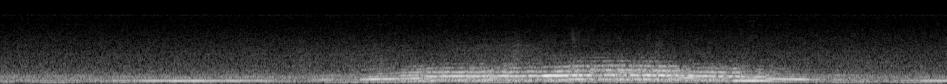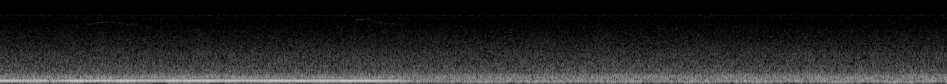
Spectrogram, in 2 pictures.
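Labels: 0.5s A distant gust of wind gradually increases. 13.2s

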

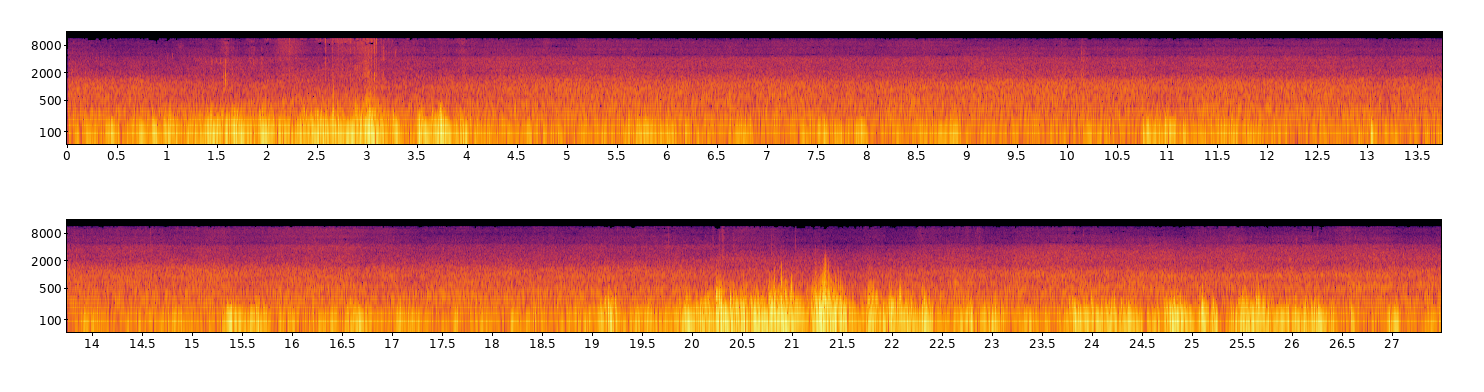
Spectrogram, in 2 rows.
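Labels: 0.0s Water streaming nearby with muffled and noisy background. 27.5s
0.1s Wind blowing, muffled. 4.1s
3.4s Clothes rustling. 4.2s
19.8s Wind blowing outdoors. 26.5s

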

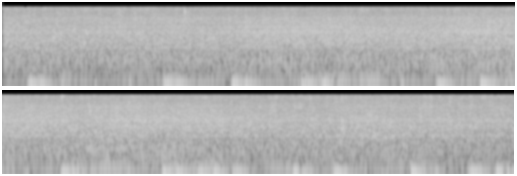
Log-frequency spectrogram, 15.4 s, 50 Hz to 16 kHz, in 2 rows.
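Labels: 0.0s Rain pouring steadily, creating a pitter-patter sound. 15.4s
0.0s Traffic repeatedly driving by creates a muffled whooshing sound. 15.4s

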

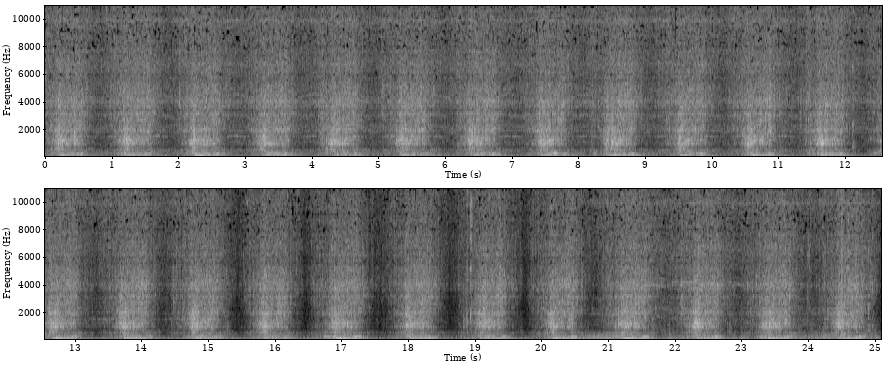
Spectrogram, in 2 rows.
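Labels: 0.0s A washing machine pump operates periodically. 25.1s

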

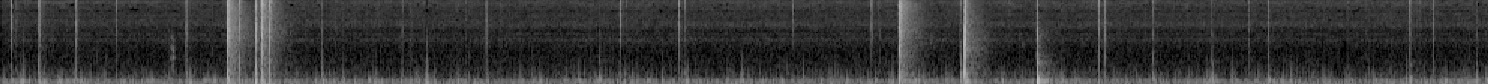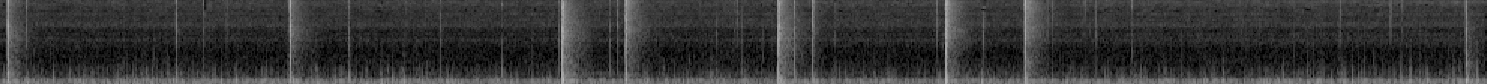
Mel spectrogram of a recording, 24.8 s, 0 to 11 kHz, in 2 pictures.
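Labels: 0.1s Crackling sounds of a fire starting and gradually growing larger as the wood begins to burn. 24.8s

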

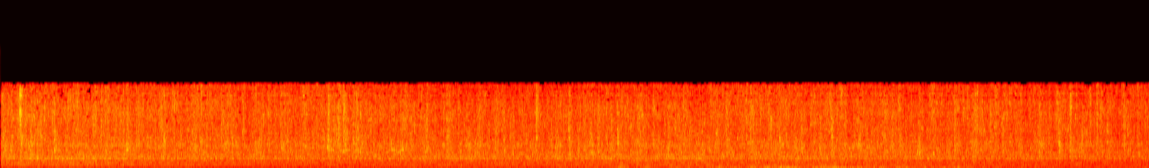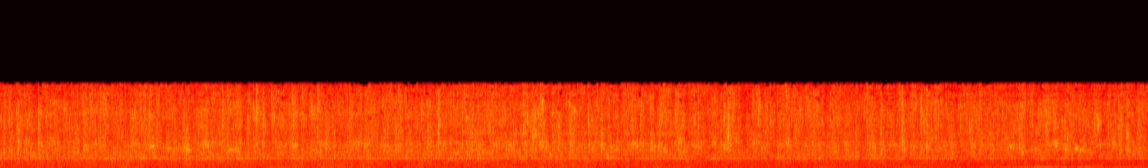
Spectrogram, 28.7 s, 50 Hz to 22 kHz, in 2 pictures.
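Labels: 0.0s Rain pouring continuously onto a hard surface during a storm. 28.7s
4.0s Birds chirping quietly in the background during a rainstorm. 6.9s
7.6s Thunder growls loudly during a rainstorm and then slowly fades out. 28.7s
15.5s Birds chirp quietly in the background during a rainstorm. 19.5s
24.9s Birds chirp quietly in the background during a rainstorm. 28.7s

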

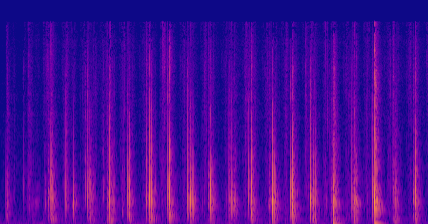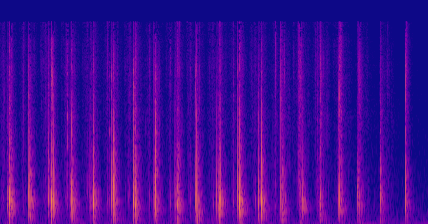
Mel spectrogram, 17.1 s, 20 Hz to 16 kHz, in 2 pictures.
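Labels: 0.1s The sharp, rhythmic click-clack of high heels echoes with each step as someone steadily walks or runs. 17.0s

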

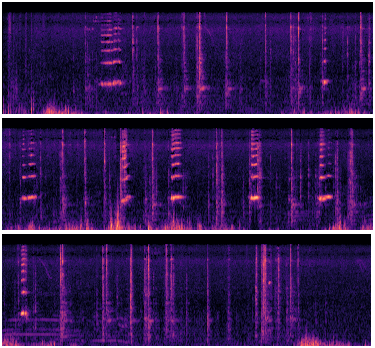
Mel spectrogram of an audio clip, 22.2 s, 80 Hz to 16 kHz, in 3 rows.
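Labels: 0.0s Footsteps on grass. 1.6s
0.0s Wind blowing in the distance. 1.6s
1.6s A metal gate is opening. 3.0s
3.1s Wind blowing in the background. 14.6s
3.1s A metal gate is screeching. 22.2s
14.6s A cow is mooing nearby. 17.8s

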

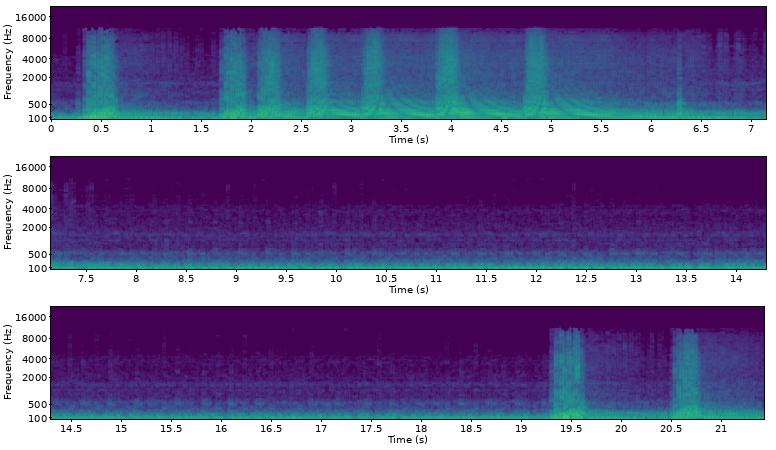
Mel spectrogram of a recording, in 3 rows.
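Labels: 0.1s An engine is revving nearby. 0.8s
1.6s An engine is revving nearby. 5.1s
19.1s An engine is revving nearby. 19.7s
20.3s An engine is revving nearby. 21.0s

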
